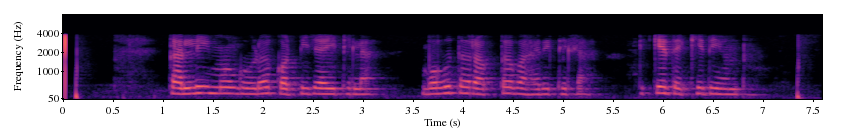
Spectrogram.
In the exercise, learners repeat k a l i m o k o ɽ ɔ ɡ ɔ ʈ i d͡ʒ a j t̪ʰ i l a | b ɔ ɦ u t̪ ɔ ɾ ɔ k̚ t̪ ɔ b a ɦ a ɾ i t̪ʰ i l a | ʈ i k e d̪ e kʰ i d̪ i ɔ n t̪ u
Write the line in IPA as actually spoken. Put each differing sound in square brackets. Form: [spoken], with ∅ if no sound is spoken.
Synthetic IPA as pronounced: k a l i m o [ɡ] o ɽ ɔ [k] ɔ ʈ i d͡ʒ a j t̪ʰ i l a | b ɔ ɦ u t̪ ɔ ɾ ɔ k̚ t̪ ɔ b a ɦ a ɾ i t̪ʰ i l a | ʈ i k e d̪ e kʰ i d̪ i ɔ n t̪ u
